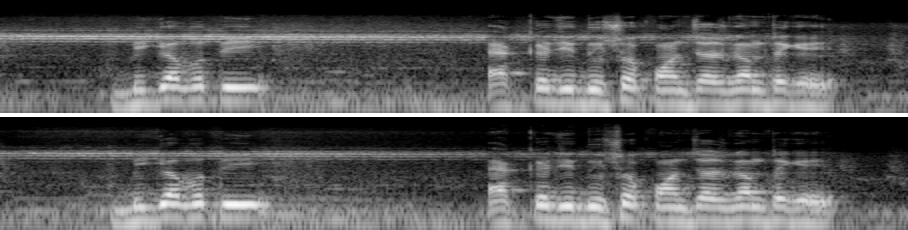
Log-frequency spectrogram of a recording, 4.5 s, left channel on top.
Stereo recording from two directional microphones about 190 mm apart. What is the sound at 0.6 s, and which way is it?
Speech, 5° right (ahead or behind).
